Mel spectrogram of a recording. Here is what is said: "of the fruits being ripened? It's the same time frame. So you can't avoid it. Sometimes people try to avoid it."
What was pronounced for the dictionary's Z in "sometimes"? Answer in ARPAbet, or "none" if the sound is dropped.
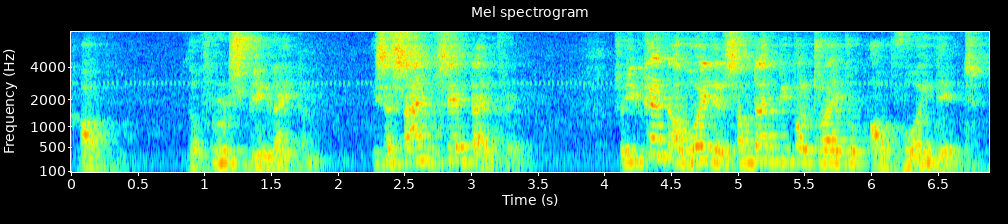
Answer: none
